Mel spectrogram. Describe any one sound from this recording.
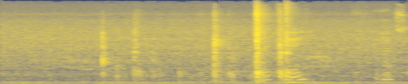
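A plastic lid clicks onto a blender jar.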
